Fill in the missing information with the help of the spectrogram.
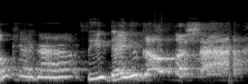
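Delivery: high, loud cheer with laughter; delighted approval. Acted. Creator approves a follower's bundle offer, delighted squeal. Acted delighted reply to good pitch.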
